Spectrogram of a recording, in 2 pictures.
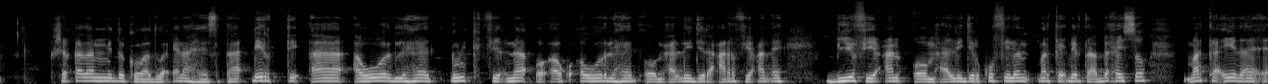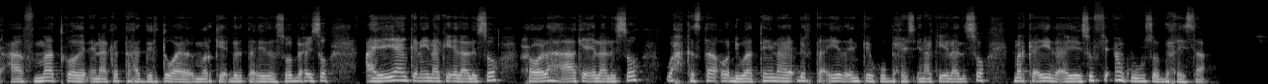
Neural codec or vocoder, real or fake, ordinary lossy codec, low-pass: codec, 44.1 kHz, 7.8 kbps, Pupu-Codec; fake; Opus, 24 kbps; 19.8 kHz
